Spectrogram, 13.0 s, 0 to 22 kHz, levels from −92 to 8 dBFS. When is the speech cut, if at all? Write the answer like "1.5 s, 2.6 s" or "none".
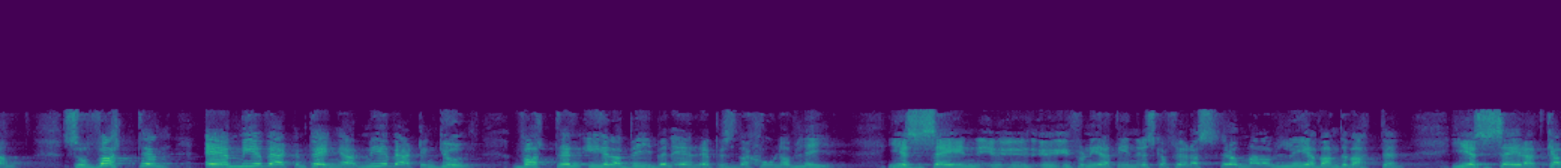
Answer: none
